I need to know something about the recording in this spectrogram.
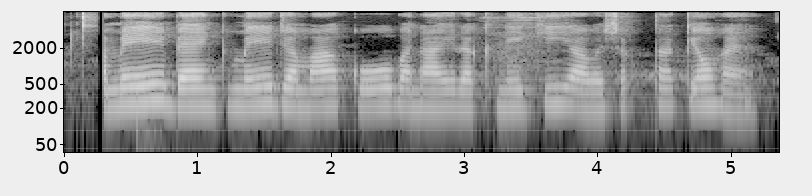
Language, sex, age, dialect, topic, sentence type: Hindi, male, 46-50, Hindustani Malvi Khadi Boli, banking, question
